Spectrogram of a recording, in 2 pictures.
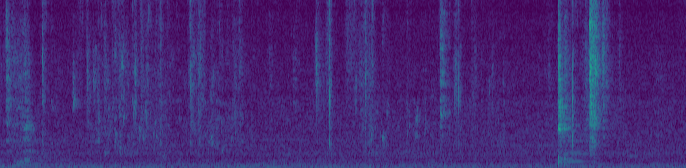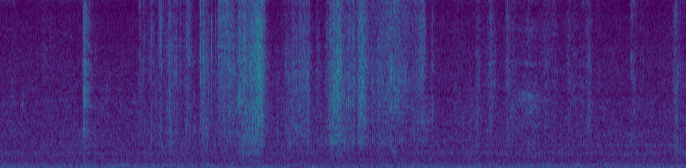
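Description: Close-up mouth sounds of a man chewing food with his mouth closed: soft wet clicks and smacks, with a louder pair of smacks about six seconds in.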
